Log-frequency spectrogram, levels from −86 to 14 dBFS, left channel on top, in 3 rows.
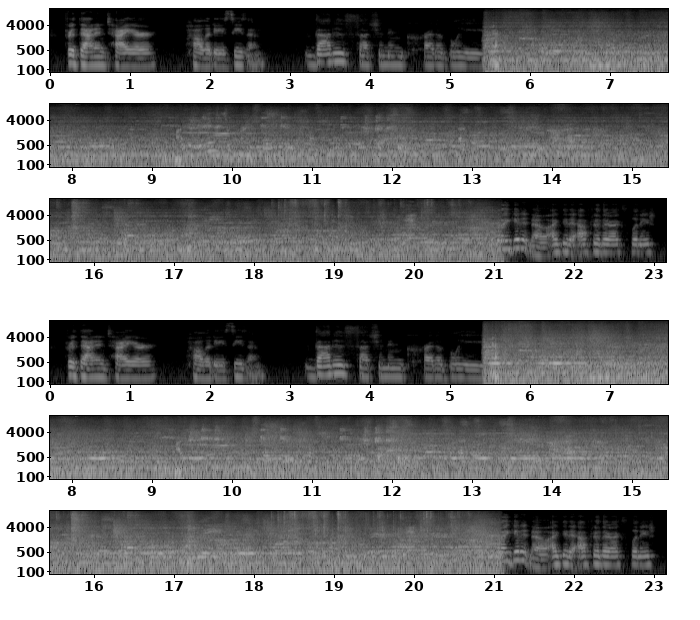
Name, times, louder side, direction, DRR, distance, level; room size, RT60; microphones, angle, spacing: voice 1, 0.2-1.3 1.7-2.7 9.4-10.4, left 3 dB, 45° left, 0.9 m, -38 dB
voice 2, 3.2-5.5 6.9-9.8 10.4-12.3 12.8-14.4 14.8-15.4 16.3-19.4 19.8-23.0, right 1 dB, 10° right, 0.7 m, -41 dB
sound 1, 5.4-21.1, right 3 dB, 75° right, 0.7 m, -29 dB
2.8 x 2.1 x 2.3 m
head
